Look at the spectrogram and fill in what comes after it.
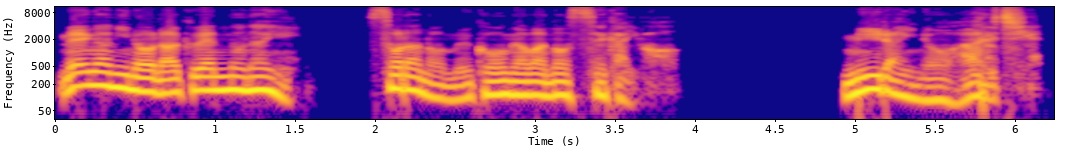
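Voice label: Vox Trs Japanese; Siegfried; kings raid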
